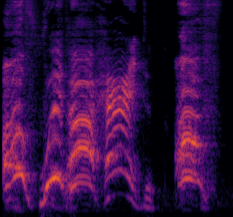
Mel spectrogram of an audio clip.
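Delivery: high, slow, furious shriek; the Queen screams her death sentence. A narrator's reading. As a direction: scream it at the top of your lungs.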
